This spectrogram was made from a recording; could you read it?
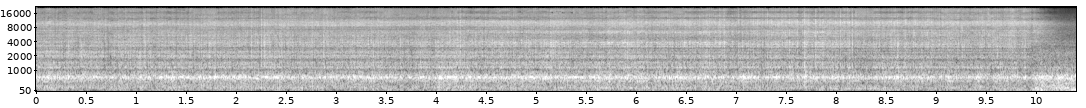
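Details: Old Miller-Matic 251 MIG welder at 21 volts and 366, welding pipe fittings: a steady, even crackling hiss held about ten seconds without pops or breaks, a smooth arc suited to the settings; normal MIG welding arc.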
